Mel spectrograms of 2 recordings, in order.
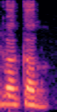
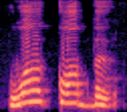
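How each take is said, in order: First: The final b stops plainly without any echo. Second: The final b is released with a slight bouncing echo. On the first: The speaker calls it wrong. "not waqab" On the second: The speaker calls it right. "letter Ba with a by doing a kalkala. How? Waqab"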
